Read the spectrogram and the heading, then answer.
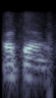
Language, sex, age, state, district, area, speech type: Bengali, male, 45-60, West Bengal, Purba Bardhaman, urban, conversation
